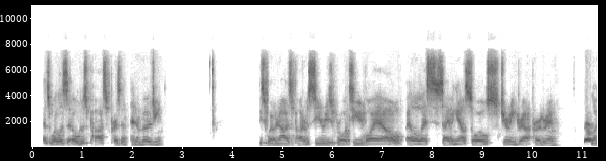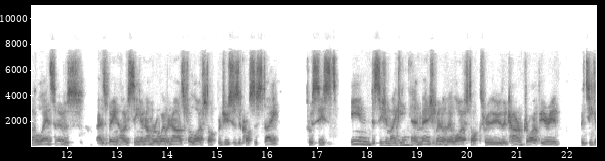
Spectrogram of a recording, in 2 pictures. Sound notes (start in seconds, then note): 11.0 dog barking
